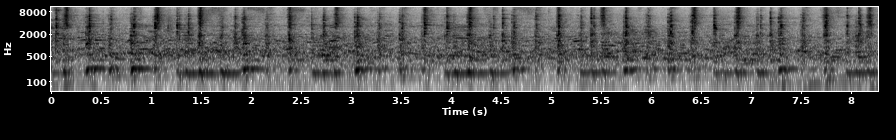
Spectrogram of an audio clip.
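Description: Live band music without vocals: rapid, dense percussion strokes, several a second, over a bass guitar line stepping between a few low notes.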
